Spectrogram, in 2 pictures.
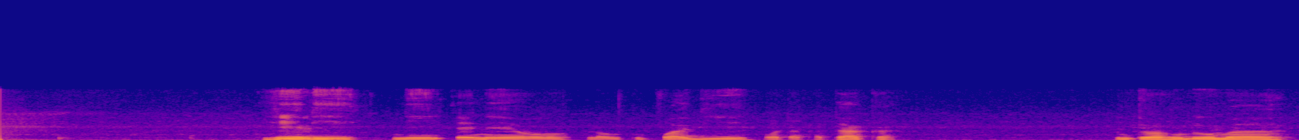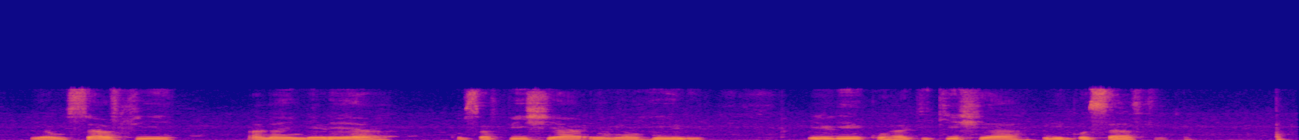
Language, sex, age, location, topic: Swahili, male, 25-35, Dar es Salaam, government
